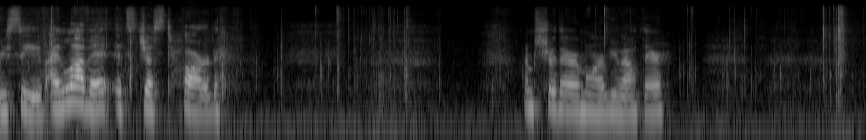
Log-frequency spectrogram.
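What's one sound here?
A plastic sheet crinkles and rustles as it is handled.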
